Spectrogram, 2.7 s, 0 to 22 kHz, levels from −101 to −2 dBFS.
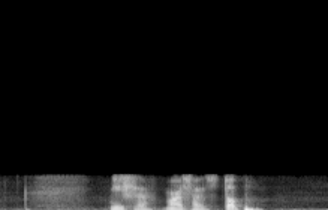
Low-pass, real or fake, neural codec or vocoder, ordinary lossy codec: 3.6 kHz; fake; codec, 44.1 kHz, 2.6 kbps, SNAC; none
